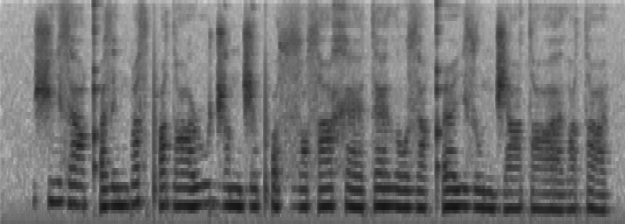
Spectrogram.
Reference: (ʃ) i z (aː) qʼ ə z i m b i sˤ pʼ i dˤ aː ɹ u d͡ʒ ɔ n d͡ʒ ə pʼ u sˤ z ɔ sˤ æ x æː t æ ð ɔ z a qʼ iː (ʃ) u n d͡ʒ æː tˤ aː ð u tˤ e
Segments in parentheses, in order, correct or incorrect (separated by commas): correct, correct, incorrect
